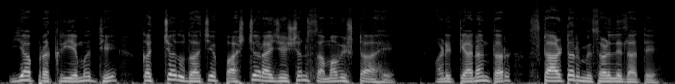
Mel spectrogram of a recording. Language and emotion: Marathi, neutral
